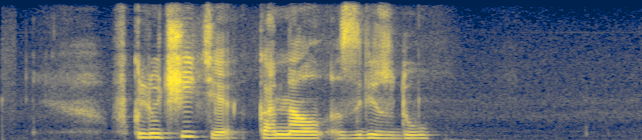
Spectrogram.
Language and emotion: Russian, neutral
